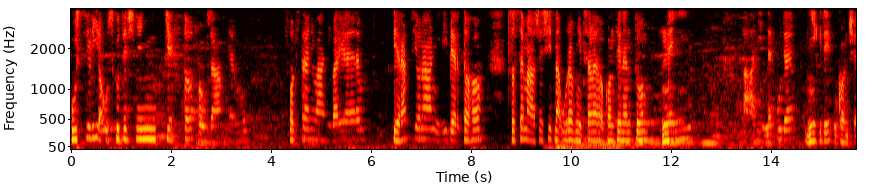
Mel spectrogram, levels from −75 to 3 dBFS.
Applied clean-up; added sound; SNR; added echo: classical method log-MMSE.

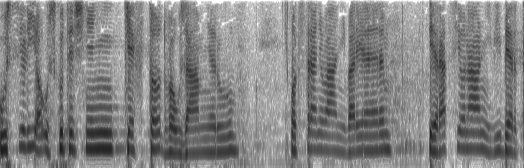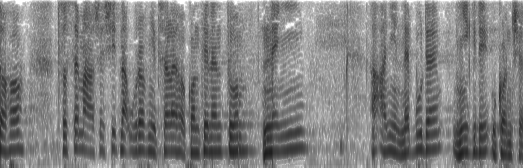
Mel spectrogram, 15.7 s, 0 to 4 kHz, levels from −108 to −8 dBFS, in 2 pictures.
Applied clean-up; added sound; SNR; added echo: none; none; none; none.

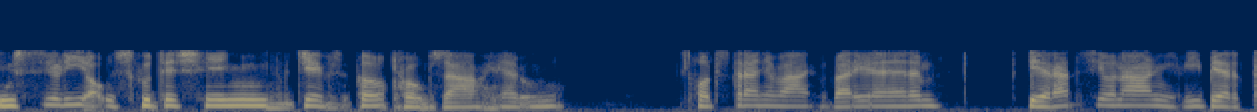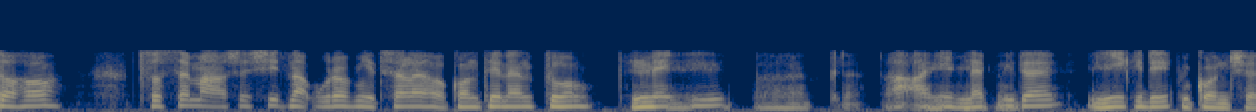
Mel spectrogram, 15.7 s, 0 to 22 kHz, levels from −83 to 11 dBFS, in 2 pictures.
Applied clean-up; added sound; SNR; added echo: neural diffusion model UNIVERSE++.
